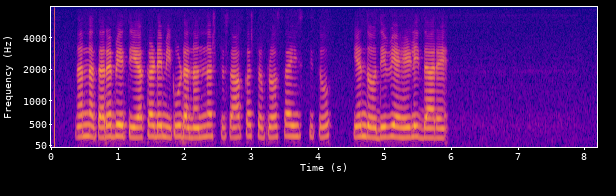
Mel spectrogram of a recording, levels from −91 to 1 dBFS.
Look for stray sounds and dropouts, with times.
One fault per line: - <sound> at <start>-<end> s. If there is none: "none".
none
